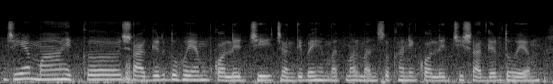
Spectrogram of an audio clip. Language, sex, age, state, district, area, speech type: Sindhi, female, 30-45, Maharashtra, Thane, urban, spontaneous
